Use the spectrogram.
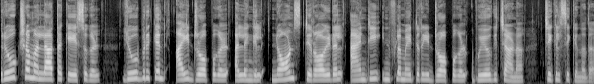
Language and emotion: Malayalam, neutral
